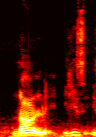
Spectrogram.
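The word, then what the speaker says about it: gnarled: কি বলল হি strong নারি strong নার হ্যান্ডস মানে তার শক্তভক্ত শক্তভক্ত স্ট্রং মানে তো শক্তভক্ত বা শক্ত আর নাড হ্যান্ডস মানে হচ্ছে খসখসে হাত স্ট্রং না হ্যান্ডস এখানে জি উচ্চারণ হবে না হ্যা স্ট্রং না হ্যান্ডস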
